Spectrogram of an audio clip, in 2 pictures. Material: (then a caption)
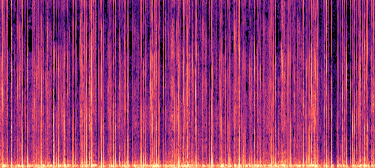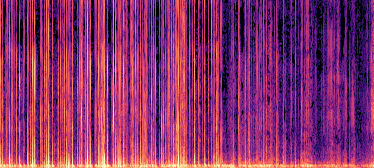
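Rhinestone. Long nails scratch the rhinestone beads covering a round microphone head, producing a dense, continuous crackling and rasping texture over a steady low hum. The scratching stays busy and bright for most of the clip, then thins out and grows quieter over the last few seconds.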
